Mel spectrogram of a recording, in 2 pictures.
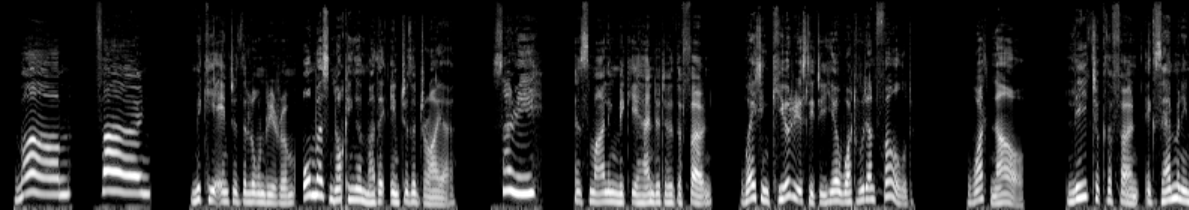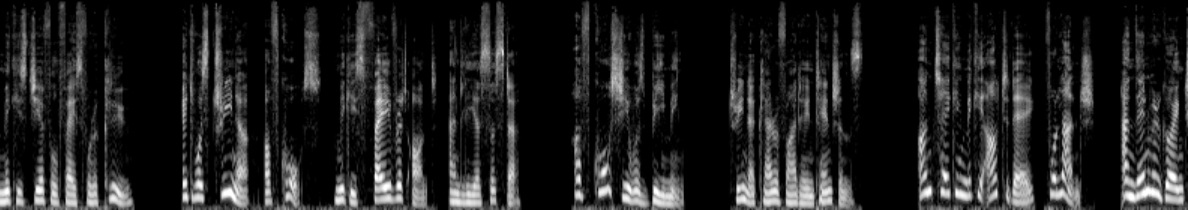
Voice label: Audio Book

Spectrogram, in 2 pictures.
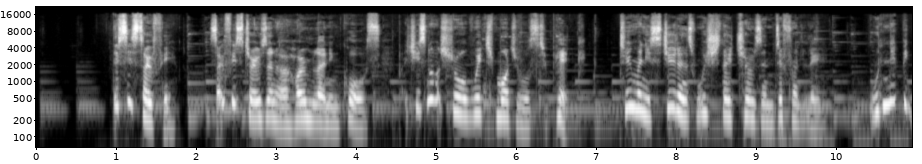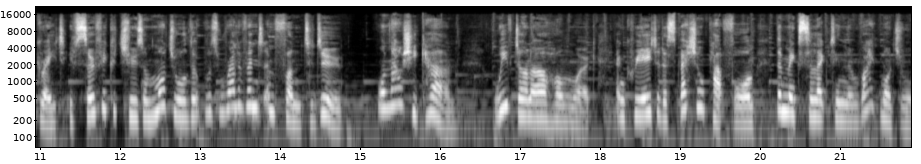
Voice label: Explainer

